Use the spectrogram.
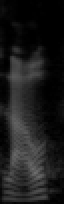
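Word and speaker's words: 劉: The surname Liu in Taiwanese is pronounced Lao.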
